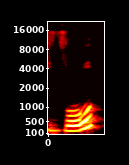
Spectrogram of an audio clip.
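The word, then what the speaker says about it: वे: And if they are standing far from us, we use V. V becomes our pair for they are. It's written like this in the script. We is how it is written. Pronunciation V.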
